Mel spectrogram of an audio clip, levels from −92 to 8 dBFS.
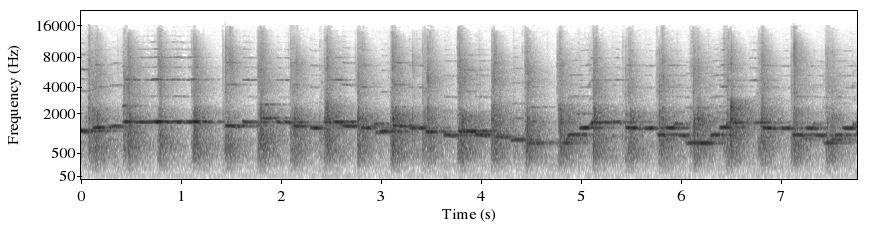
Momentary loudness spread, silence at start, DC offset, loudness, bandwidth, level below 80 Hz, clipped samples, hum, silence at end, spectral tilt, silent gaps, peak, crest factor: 6 LU; 0 s; under 0.1%; -16 LUFS; 16 kHz; -70 dBFS; under 0.1%; none; 0 s; 1 dB/octave; none; 0 dBFS; 16 dB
